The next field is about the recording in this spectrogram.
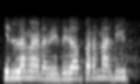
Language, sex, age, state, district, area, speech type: Tamil, female, 18-30, Tamil Nadu, Vellore, urban, conversation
